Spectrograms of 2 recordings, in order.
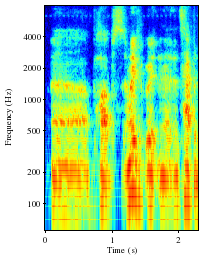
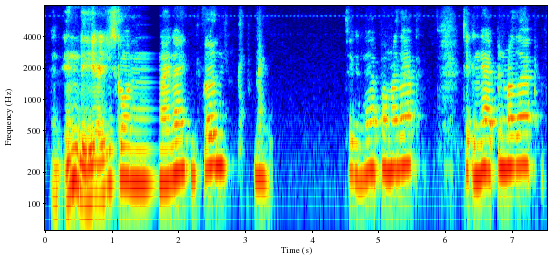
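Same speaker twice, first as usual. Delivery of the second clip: puppy talk; 4 dB louder than usual. Real, not acted. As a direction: lull the pup up high and sweet. Coaxing puppy to nap.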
